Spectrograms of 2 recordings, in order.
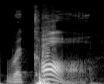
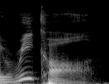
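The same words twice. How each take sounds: First: Re-CALL with a short first vowel; second-syllable stress. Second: RE-call with a long "ree"; first-syllable stress. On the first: Teacher shows the other pronunciation, re-CALL. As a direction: punch the CALL in "recall". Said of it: "Stressed on the second syllable". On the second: Teacher leads the class in repeating, RE-call stressed up front. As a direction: hit the RE in "recall". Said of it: "you stress the first syllable". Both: Shown as a demonstration.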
